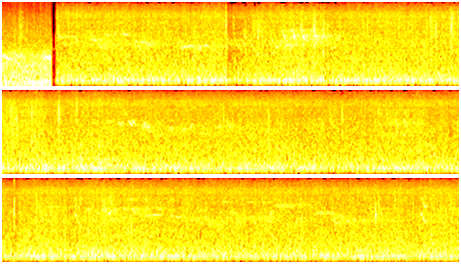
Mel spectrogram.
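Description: Small birds chirping in short, scattered calls over a steady hiss of background noise.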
